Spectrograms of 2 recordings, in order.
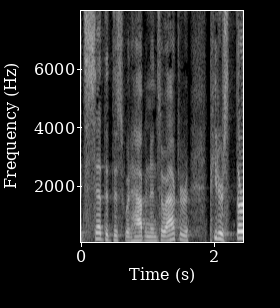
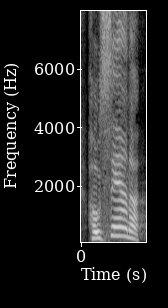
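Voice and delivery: high, raised cry of Hosanna; 6 semitones higher, 4 dB louder than usual. Acted. Preacher gathers the cries Jesus carries, high pleading cry. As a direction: call it out high, as a plea. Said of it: "those cries".

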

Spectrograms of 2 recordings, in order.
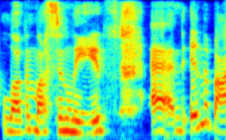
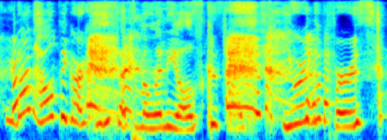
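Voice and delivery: laughing; 9 semitones higher than usual. Real, not acted. Host laughing while teasing.

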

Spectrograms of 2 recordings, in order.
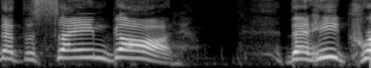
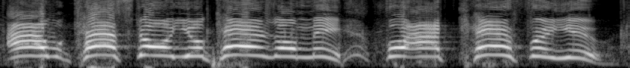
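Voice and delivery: loud, high, slow cry; shouted scripture, slowed down; preaching shout; 7 semitones higher, 10 dB louder, slower than usual. Acted. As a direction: lift it and cry out the promise. Quoting God, slow and shouted.

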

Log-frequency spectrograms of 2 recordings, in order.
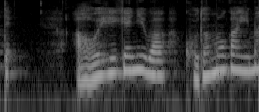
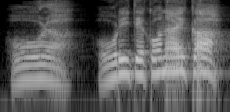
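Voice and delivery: Bluebeard bellowing; 2 semitones lower, 12 dB louder, slower than usual. Acted. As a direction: roar impatiently up the stairs. Bluebeard shouting up.

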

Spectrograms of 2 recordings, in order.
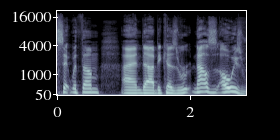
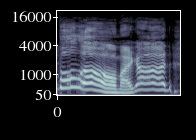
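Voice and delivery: amazed; 9 semitones higher, much slower than usual. Real, not acted. Own reaction to the joke.

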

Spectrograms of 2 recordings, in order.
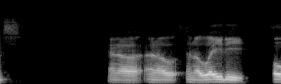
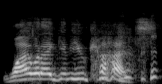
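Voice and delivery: laughing; 12 semitones higher than usual. Retold or imitated. Retold quote, high laughing.

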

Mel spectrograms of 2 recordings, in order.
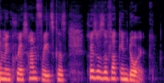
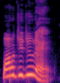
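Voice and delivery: incredulous; 6 semitones higher than usual. Retold or imitated. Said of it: "And I'm like".

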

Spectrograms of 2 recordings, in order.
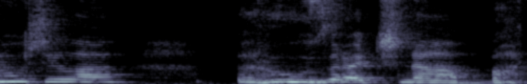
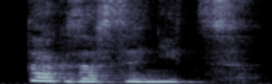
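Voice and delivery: very slow, louder, sighing letdown; disappointed sigh; 5 semitones higher, 10 dB louder, much slower than usual. A narrator's reading. Ghost maiden sighs as the knight faints, disappointed. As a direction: sigh it out, let down again. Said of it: "zklamaně vzdychla Kristýna".

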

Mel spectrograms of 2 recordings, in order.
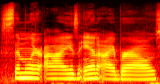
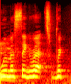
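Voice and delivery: mock prisoner calling out for Ricky; calling out to a buddy; 5 semitones higher, faster than usual. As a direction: call Ricky like an inmate greeting a friend.

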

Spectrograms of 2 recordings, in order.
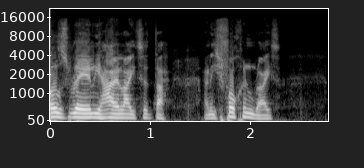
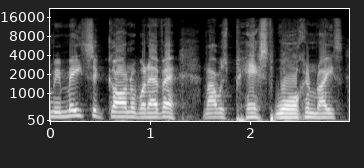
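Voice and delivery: ordinary talk

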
